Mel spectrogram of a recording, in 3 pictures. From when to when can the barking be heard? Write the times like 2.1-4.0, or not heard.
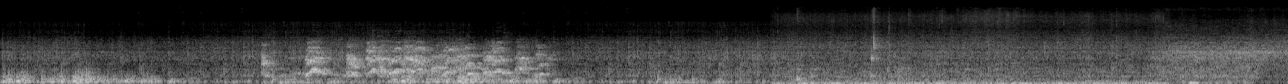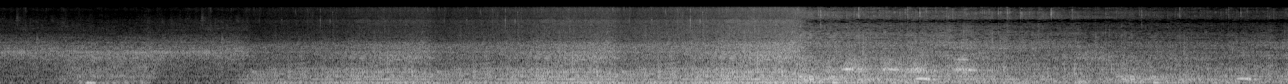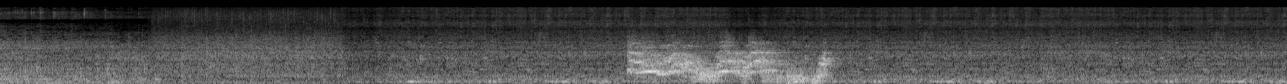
2.6-5.5, 21.1-22.8, 32.0-34.0.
